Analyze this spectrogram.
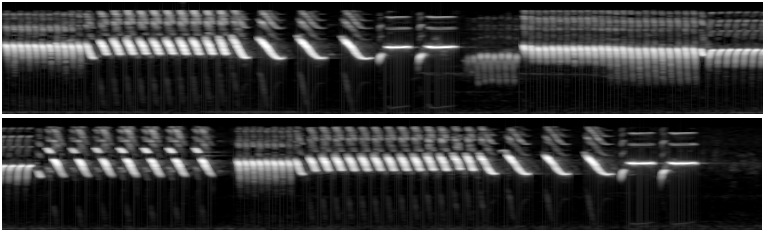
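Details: Long canary song passage: bright rapid trills alternate with runs of falling slurs, short whistled pips and a low buzzy burst. The sequence is repeated almost identically, with little background noise.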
